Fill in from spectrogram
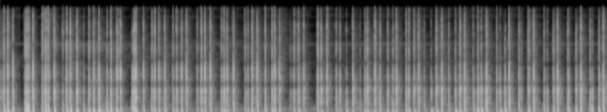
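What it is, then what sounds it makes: Paper-covered notebook. Long painted nails tap and scratch a small, solid notebook with a patterned paper cover. A rapid, irregular run of short, dry, muffled clicks and low thuds continues throughout, each dying away almost instantly, with light scratching between the taps.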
